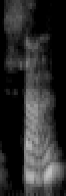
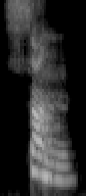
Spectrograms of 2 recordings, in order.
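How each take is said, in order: First: Said in the usual way. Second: "Son" with a heavy, dark Arabic-style s; over-emphasise the opening of "Son"; emphatic s. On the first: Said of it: "So you're not saying son". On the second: Shown as a demonstration. Teacher models the Arabic sound through English, emphatic s. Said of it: "make that sound even more emphatic".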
